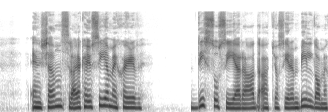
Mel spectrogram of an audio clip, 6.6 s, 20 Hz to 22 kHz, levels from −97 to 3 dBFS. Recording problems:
none

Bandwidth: 14.5 kHz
